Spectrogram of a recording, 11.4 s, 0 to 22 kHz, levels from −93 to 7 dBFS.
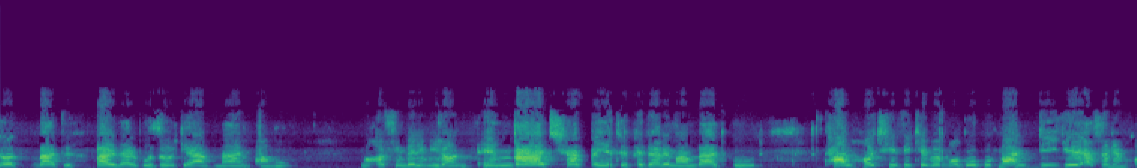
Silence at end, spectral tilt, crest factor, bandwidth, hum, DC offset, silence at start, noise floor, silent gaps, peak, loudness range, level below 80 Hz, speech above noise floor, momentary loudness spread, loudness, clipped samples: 0.1 s; 0.5 dB/octave; 20 dB; 10.5 kHz; none; under 0.1%; 0 s; -65 dBFS; none; -6 dBFS; 5 LU; -88 dBFS; 40 dB; 14 LU; -24 LUFS; under 0.1%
